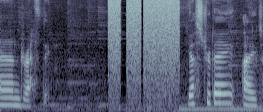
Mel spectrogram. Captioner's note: static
